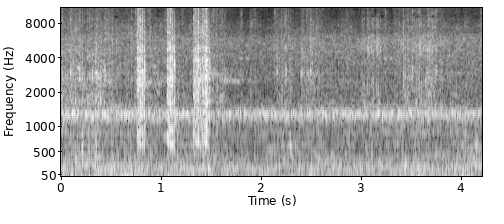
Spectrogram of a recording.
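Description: Three sharp clicks in quick succession about a second in, over a steady high-pitched hum.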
